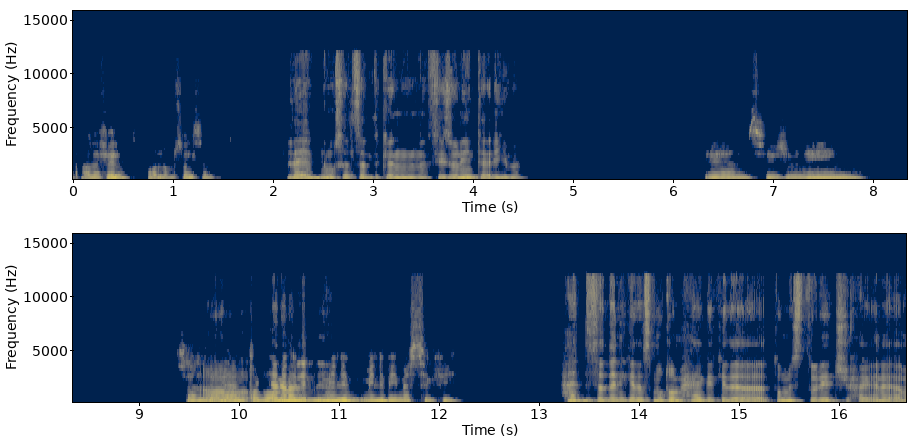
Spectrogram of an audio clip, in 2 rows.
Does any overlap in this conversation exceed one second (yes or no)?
yes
